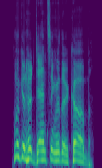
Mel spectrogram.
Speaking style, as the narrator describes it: All the robbers laughed and said

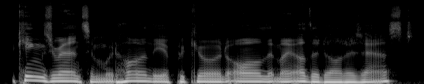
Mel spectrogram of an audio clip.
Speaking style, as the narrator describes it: said

